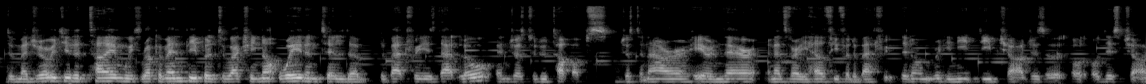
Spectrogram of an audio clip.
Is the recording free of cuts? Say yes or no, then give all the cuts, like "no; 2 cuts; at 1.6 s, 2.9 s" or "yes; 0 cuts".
no; 4 cuts; at 1.4 s, 6.2 s, 7.6 s, 8.9 s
